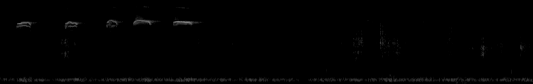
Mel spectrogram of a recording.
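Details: Rescued six-day-old tit chicks at feeding time in a Brilon wild bird rescue, Sauerland, 25 May 2024, after their mother stopped returning; five quick shrill high squeaks in a row, then soft rustling and faint clicks over a low hum.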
